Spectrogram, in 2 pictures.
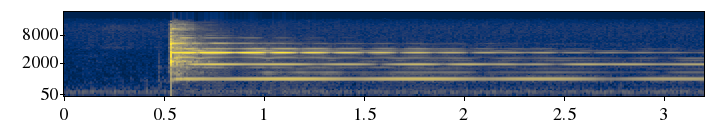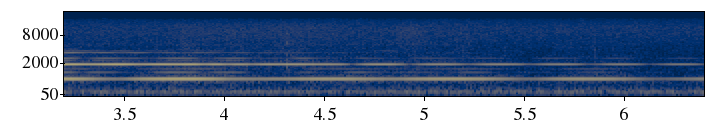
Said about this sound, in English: Listening for the fading sound of that bell to invite you to let your eyes close.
